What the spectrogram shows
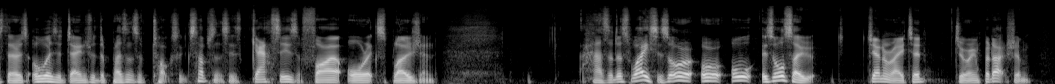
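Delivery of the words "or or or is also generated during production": ordinary talk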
